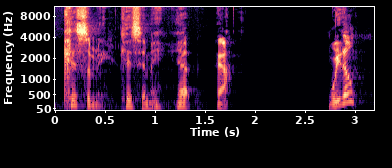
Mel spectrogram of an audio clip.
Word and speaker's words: Kissimmee: It's not Kissimmee. It's Kissimmee. Kissimmee. Yep. Yeah. We don't respect any of the pronunciations for the places around here.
